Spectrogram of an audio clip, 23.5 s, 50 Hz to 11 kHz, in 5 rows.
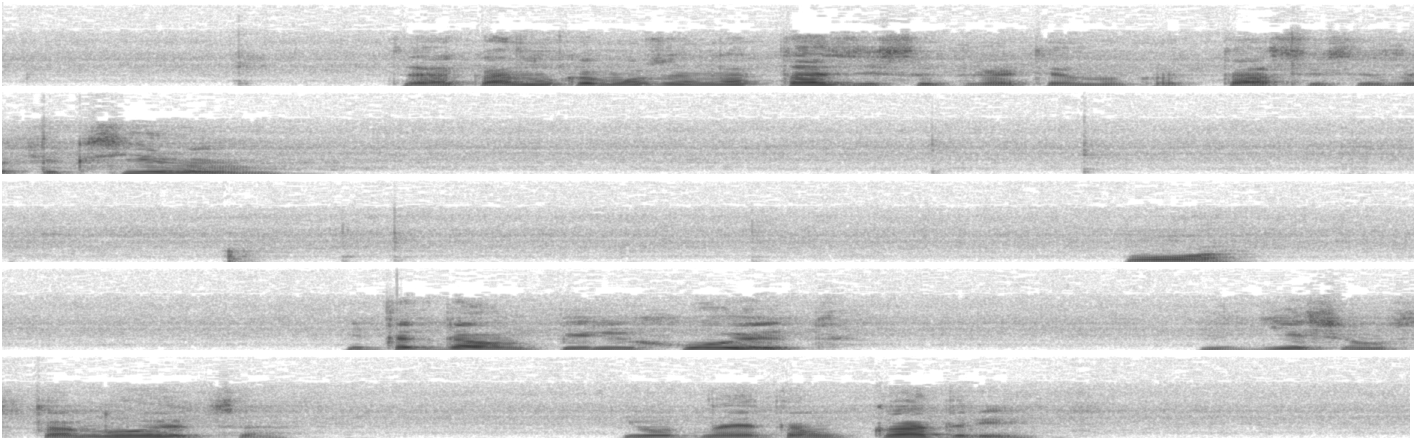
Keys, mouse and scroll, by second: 1.7 click, 3.0-4.5 drag, 4.9 i, 8.0 click, 9.3 Delete, 10.7 click, 12.1-23.5 drag.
